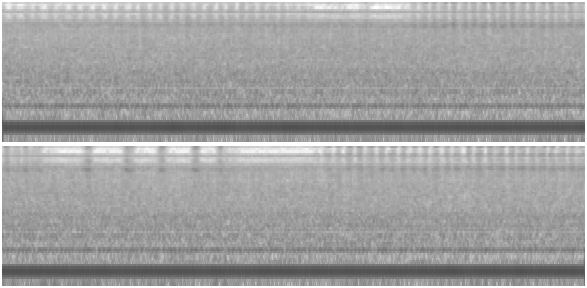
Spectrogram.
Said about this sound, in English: I forgot to shut my door and my washing machine is yeah,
